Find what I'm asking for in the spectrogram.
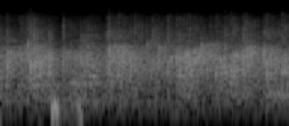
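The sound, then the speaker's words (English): A church audience claps their hands in dense, steady applause, many overlapping claps blending into a continuous patter at an even level throughout. “Give the Lord a hand clap, would you?”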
